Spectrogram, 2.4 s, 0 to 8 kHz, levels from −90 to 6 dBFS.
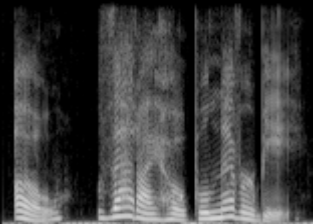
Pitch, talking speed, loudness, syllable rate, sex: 215 Hz, 180 wpm, -16 LUFS, 4.6 syllables/s, female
